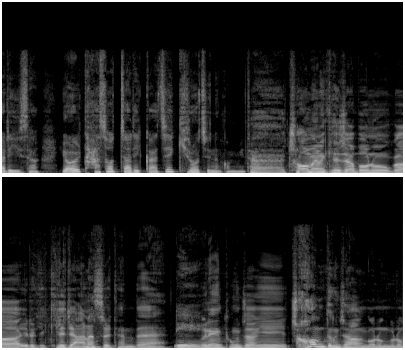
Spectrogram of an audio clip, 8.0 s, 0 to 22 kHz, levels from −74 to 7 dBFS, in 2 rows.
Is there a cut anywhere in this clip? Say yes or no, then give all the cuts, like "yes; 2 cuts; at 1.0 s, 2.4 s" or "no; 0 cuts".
no; 0 cuts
